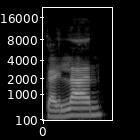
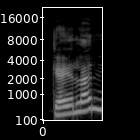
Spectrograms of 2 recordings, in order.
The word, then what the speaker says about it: kailan: It's pronounced kailan, kailan, but you will often hear it pronounced kailan, kailan. Kailan ang kasal? Kailan ang kasal? But it's not wrong to hear kailan ang kasal. It's a little bit more formal.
